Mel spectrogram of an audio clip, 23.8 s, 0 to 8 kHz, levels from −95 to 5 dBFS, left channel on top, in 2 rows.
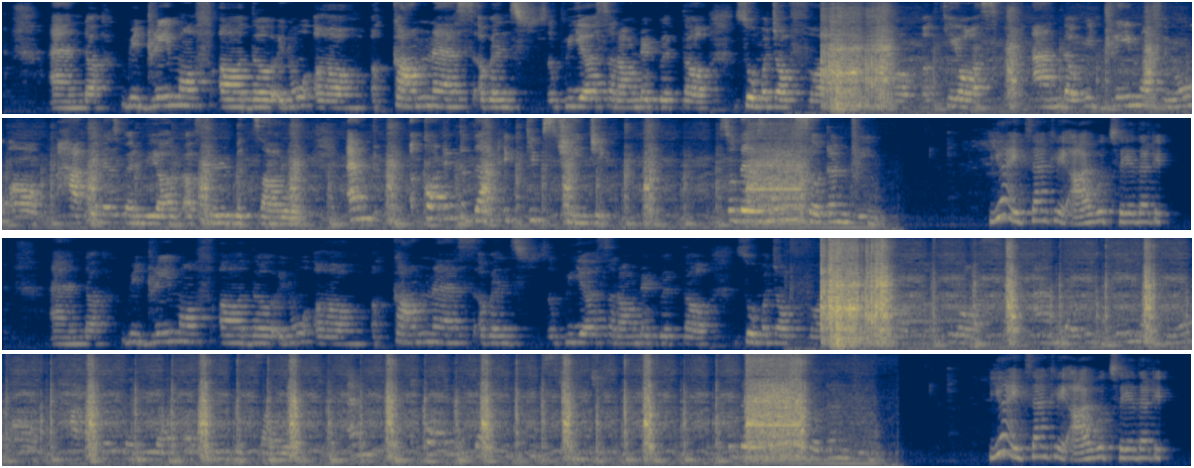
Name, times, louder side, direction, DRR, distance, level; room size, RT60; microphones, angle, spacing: voice 1, 0.0-15.7 16.0-18.0 19.1-20.7, left 9 dB, 65° left, 0.4 m, -35 dB
sound 1, 8.2-20.7, right 6 dB, 75° right, 0.7 m, -29 dB
voice 2, 21.8-23.5, equal, ahead, 0.5 m, -35 dB
6.3 x 3.7 x 4.4 m
head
